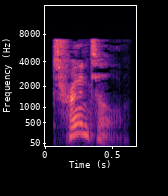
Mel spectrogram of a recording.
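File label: "trental", British English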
